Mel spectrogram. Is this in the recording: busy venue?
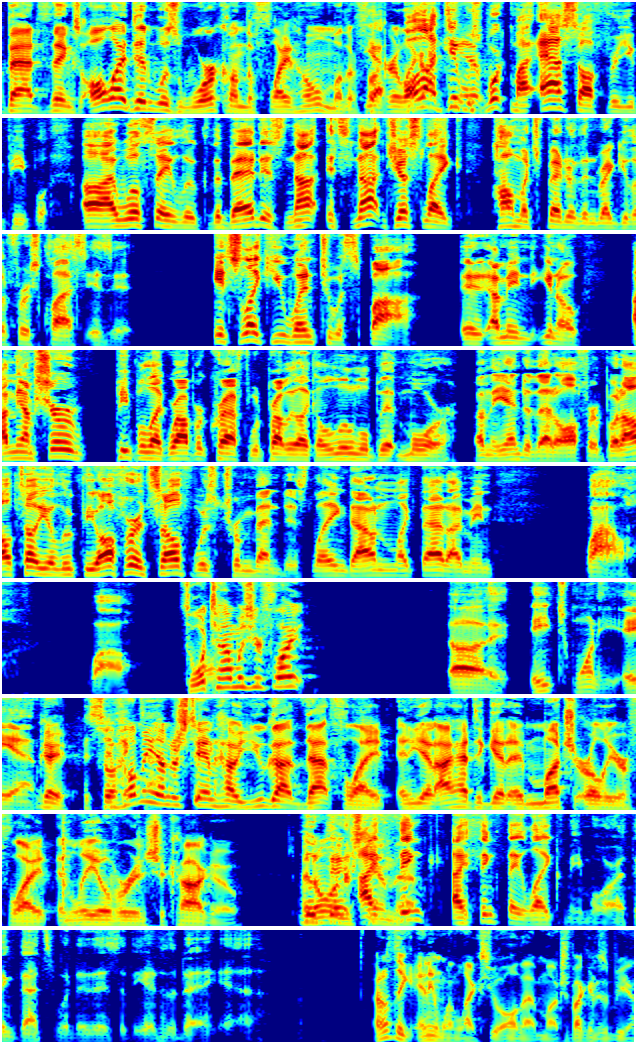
no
